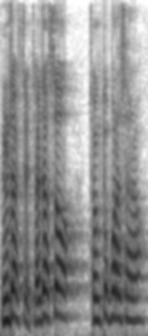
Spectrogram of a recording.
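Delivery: imitated rough morning telling-off; gruff with boys. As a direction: order the boys about roughly. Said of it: "남학생들한테".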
